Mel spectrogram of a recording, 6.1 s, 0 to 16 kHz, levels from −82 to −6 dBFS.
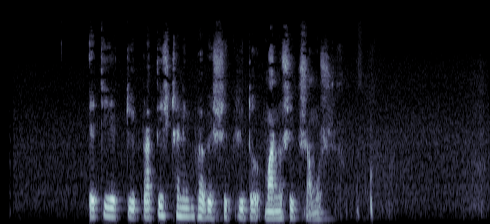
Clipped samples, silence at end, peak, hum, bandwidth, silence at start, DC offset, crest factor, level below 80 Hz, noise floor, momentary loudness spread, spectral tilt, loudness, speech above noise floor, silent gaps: under 0.1%; 1.5 s; -8 dBFS; none; 11 kHz; 1.1 s; under 0.1%; 24 dB; -72 dBFS; -61 dBFS; 19 LU; -5 dB/octave; -29 LUFS; 33 dB; none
